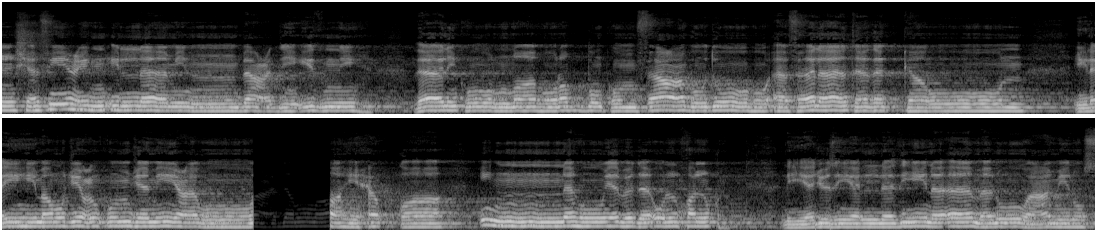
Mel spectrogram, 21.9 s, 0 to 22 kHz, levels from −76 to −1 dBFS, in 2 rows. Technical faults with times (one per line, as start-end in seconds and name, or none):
13.45-14.22 audio dropout to a faint residue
